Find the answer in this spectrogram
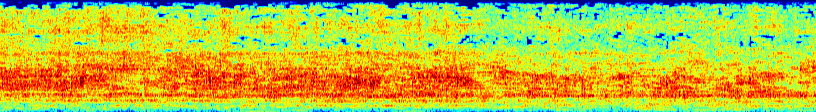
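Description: Steady sizzling hiss of onions, tomatoes and potatoes frying in oil in a pot.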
